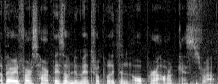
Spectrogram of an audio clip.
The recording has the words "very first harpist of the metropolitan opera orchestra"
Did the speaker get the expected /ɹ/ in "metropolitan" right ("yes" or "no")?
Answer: yes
